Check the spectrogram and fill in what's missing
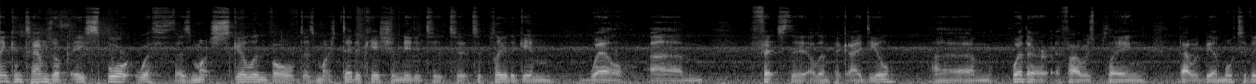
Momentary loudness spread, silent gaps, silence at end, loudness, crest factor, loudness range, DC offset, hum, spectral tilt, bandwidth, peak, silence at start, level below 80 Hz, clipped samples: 8 LU; none; 0 s; -28 LUFS; 20 dB; 3 LU; under 0.1%; none; -5.5 dB/octave; 16 kHz; -8 dBFS; 0 s; -44 dBFS; under 0.1%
